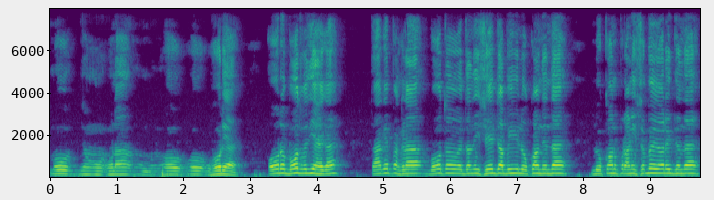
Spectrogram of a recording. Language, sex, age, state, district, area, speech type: Punjabi, male, 60+, Punjab, Bathinda, urban, spontaneous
